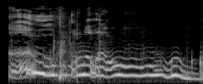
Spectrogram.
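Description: A person's voice letting out one long, wavering wail that dips in pitch near the end: a play-acted cry for a toy character being beaten.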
